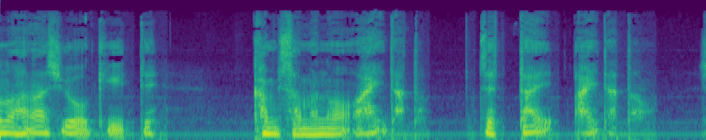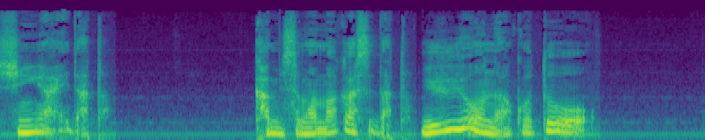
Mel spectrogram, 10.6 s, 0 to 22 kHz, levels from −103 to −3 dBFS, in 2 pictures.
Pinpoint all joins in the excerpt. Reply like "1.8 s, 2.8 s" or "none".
4.2 s, 8.4 s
